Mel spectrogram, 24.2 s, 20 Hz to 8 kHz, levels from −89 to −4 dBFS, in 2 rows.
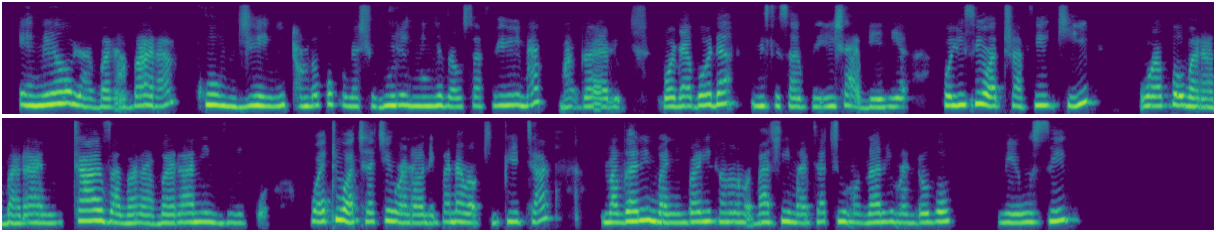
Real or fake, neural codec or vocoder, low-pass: fake; codec, 16 kHz, 1 kbps, FreqCodec, larger model; 7.2 kHz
